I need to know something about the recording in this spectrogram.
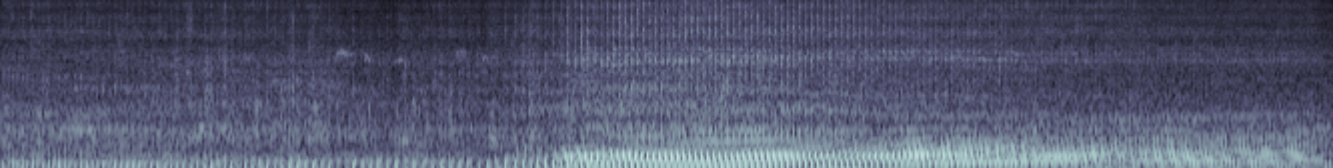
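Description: Small minibike engine passing close by: it is heard approaching, is loudest as the bike goes past about three and a half seconds in, and fades as it rides away.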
